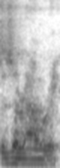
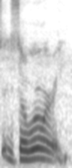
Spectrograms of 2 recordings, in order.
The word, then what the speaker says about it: Zaroury: come off for Anas Zaroury for Burnley. I believe you just made every single Burnley fan mad with your pronunciation there. I believe that's Zaroury.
